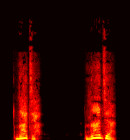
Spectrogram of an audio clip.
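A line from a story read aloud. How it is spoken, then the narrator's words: Quiet. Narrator (Russian): тихо говорил он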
